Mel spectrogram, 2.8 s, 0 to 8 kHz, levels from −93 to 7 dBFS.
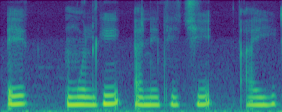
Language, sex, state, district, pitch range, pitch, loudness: Marathi, female, Maharashtra, Solapur, 205-225 Hz, 210 Hz, -17 LUFS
